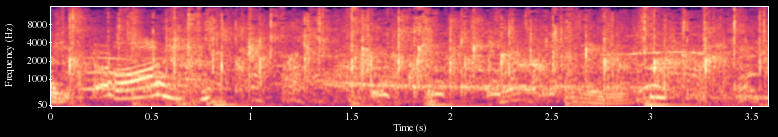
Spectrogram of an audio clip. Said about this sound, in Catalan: Que poden fer un aplaudiment, eh? Un aplaudiment, per favor.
